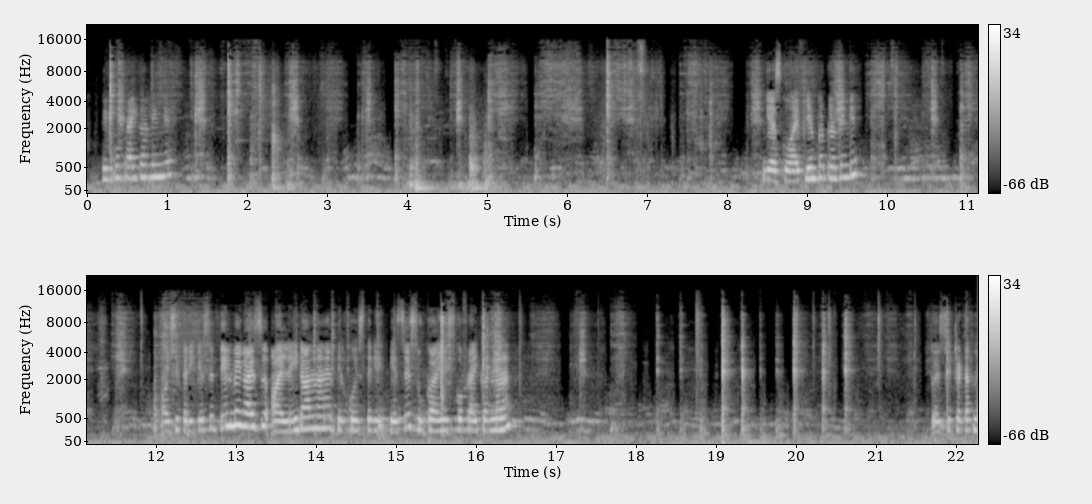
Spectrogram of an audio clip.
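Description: A metal ladle scrapes and stirs grains in a metal pan.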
